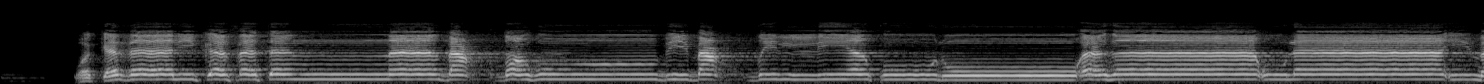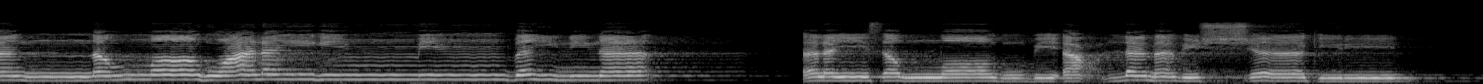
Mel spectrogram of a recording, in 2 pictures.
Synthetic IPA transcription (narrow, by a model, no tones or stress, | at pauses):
wa̰kaðaːlɪkafat̪anː | aːbɑʕd̪ˤɑɦʊm | bɪbɑʕ | d̪ˤɪlːɪjaquːluː | ʔaðaː | ʔʊlaː | ʔɪmanː | alːɑːhʊʕalajhɪmː | ɪmbajnɪnaː | ʔalajsallːɑːɦʊbɪʔaʕlamabɪʃːaːkɪɾiːn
